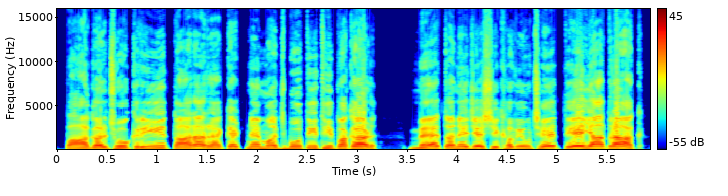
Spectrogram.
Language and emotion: Gujarati, angry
